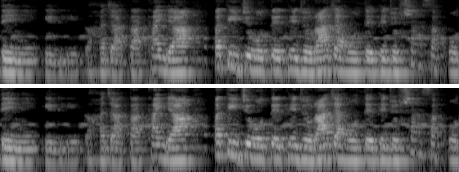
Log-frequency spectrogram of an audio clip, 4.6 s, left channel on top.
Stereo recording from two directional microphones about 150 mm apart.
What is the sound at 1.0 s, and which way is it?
Speech, 15° right (ahead or behind).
